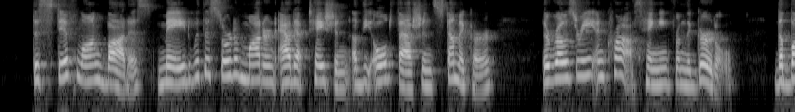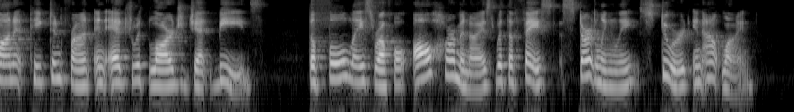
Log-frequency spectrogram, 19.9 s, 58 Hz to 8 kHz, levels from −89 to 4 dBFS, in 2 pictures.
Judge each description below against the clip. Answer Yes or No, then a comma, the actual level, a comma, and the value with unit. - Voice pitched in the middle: No, high, 220 Hz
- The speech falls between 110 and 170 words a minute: Yes, average, 150 wpm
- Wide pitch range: No, average, 4.5 semitones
